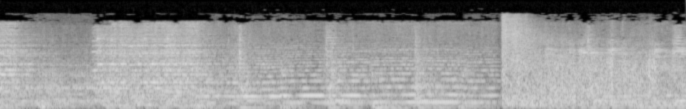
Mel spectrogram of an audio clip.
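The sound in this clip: A single sharp gunshot cracks through sustained orchestral music in the James Bond Quantum of Solace gun barrel opening. It lands late in the passage, and the music carries on loudly after the shot.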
